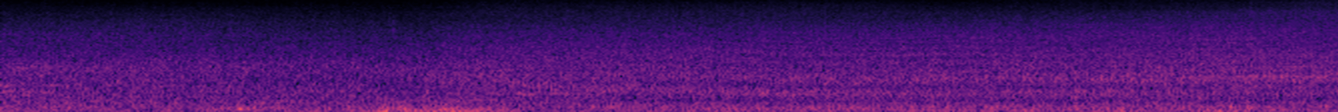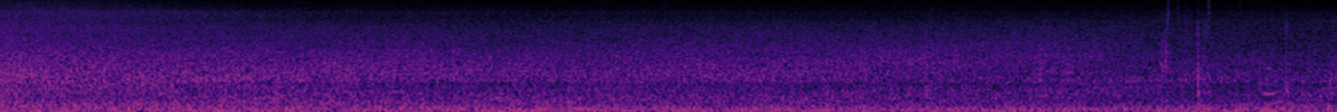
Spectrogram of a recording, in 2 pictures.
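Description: Small waterfall spilling over stepped rocks into a pond: a steady rush of splashing water, fullest about halfway through.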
